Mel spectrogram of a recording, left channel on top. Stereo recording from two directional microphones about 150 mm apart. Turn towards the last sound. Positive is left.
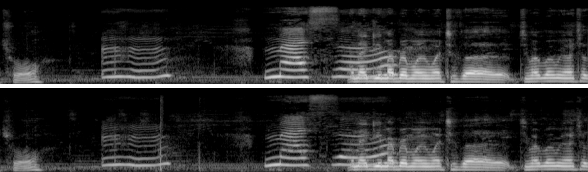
turn(degrees=5)  # may be behind; listen again after turning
